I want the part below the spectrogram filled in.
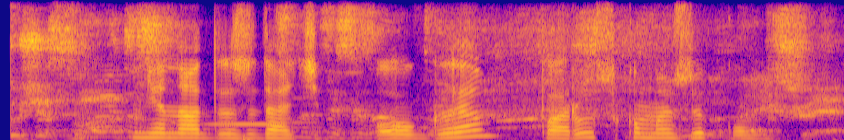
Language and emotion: Russian, neutral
